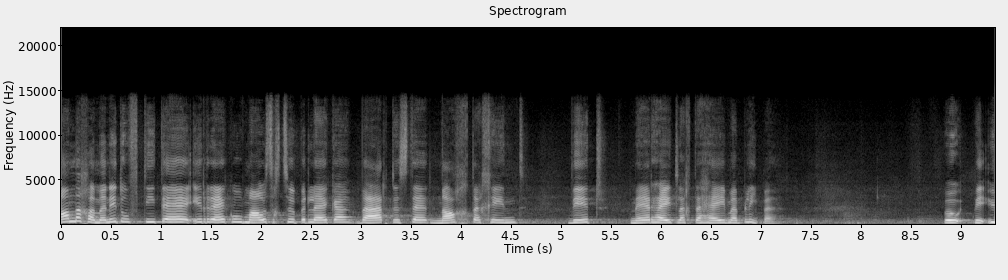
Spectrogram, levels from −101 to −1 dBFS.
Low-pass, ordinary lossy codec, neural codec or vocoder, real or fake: 14.4 kHz; none; autoencoder, 48 kHz, 128 numbers a frame, DAC-VAE, trained on Japanese speech; fake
